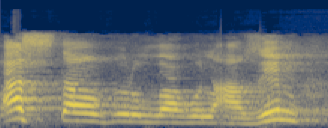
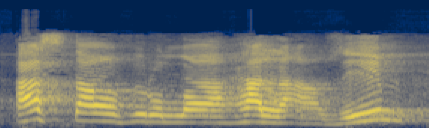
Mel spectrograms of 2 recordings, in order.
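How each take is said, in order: First: The vowel after Allah is a 'u' sound. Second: The vowel after Allah is an 'a' sound. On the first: God asks forgiveness from me, the great one. The speaker calls it wrong. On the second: I ask forgiveness from God the Great. The speaker calls it right. "Kalimat Allahnya baris atas"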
